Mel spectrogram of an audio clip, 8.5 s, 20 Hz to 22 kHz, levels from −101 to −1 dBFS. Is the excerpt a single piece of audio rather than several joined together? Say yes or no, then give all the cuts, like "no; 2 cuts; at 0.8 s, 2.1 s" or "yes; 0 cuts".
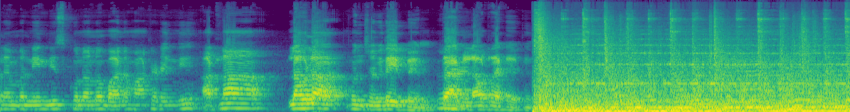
yes; 0 cuts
